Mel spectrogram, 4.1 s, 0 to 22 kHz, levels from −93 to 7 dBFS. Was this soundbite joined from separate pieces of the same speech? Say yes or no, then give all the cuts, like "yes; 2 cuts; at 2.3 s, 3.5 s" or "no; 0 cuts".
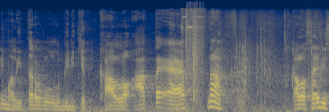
yes; 1 cut; at 2.4 s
